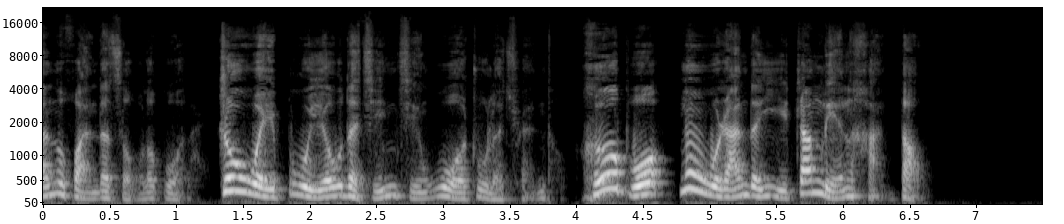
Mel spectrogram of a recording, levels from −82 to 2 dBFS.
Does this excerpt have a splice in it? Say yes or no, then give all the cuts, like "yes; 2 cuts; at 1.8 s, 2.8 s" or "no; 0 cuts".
yes; 2 cuts; at 1.2 s, 4.0 s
